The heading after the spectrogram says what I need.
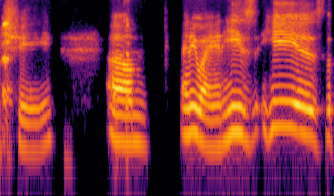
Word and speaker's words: Chi: But if you go back and look at our past programs and look for his name, his last name is spelled in English CHI, like Kai, but it's Ed Chi.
